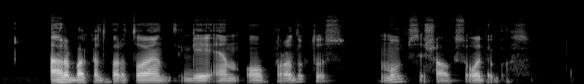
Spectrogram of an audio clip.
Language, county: Lithuanian, Šiauliai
